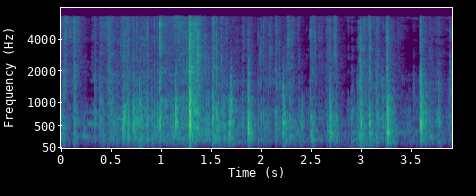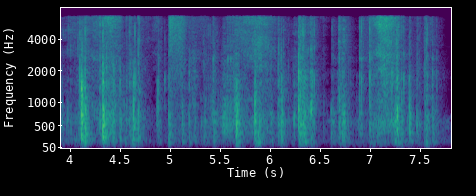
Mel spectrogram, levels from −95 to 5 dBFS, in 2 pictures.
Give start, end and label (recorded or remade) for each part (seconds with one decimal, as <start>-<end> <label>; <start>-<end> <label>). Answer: 0.0-5.6 recorded; 5.6-6.8 remade; 6.8-7.8 recorded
